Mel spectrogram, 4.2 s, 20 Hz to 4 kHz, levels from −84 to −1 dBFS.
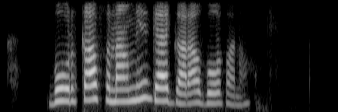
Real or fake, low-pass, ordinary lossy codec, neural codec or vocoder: fake; 3.6 kHz; Opus, 16 kbps; codec, 16 kHz, 0.8 kbps, ZipCodec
